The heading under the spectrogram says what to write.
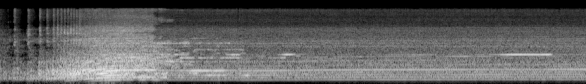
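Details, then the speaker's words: Echo PB770 two-stroke backpack blower started on full choke until it fired, then off choke and pulled until running; steady high-pitched buzz, revs settle evenly with no misfire, normal running. "so these pb770s tees they run so good"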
